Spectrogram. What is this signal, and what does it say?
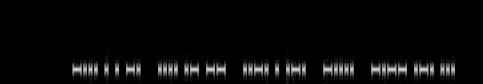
Morse code, heard as a keyed tone, about 43 wpm, 700 Hz. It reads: BEEN HAM FER 6 YRS
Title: Practice QSO - Exchange 3 - More Info - 45wpm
